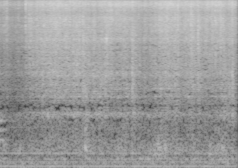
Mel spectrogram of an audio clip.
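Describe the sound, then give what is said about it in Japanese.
Onions stir-frying in a pan give a loud, steady sizzle, a dense continuous hiss with no break and no talk. “炒めるよ”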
